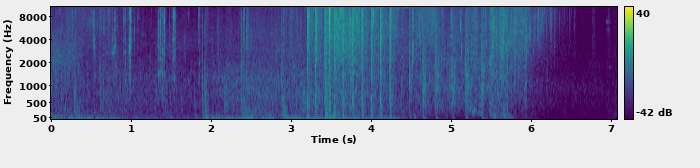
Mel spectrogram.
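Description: Rapid gunshots crack loudly close by.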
